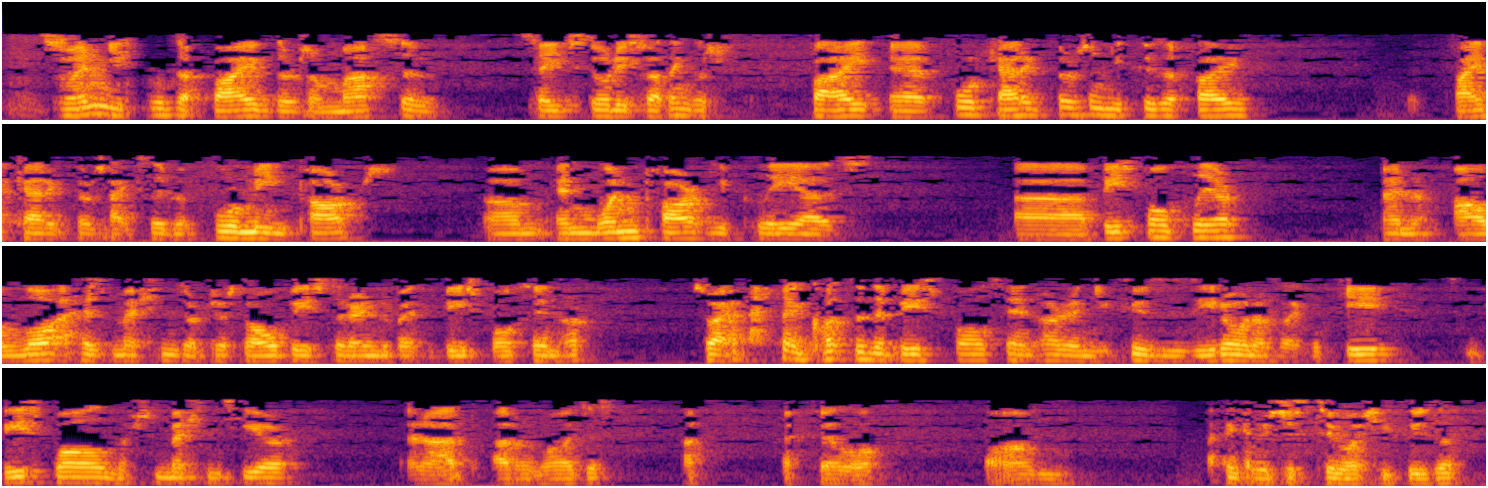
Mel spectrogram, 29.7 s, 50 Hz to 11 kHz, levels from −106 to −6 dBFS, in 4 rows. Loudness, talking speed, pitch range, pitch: -21 LUFS, 190 wpm, 110-125 Hz, 115 Hz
